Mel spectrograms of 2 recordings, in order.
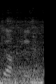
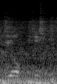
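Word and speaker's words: Jokić: I also like Jockey. Who's setting I'm mispronouncing. Ano bang tamang pronunciation nila? Jokic ata. Like Y. Instead of J, Jo, it's Y. Jokic.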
